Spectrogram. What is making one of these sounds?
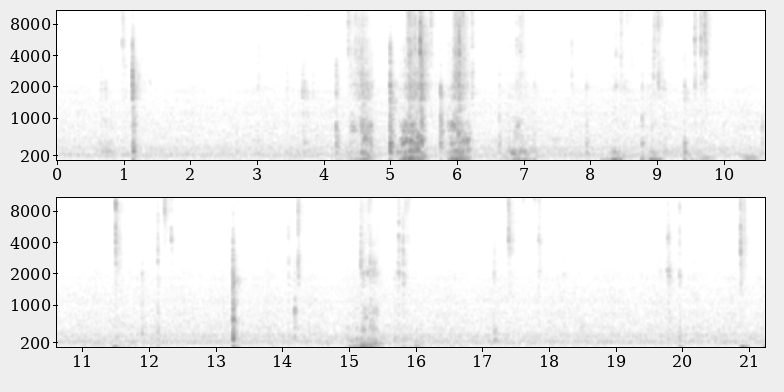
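Small pieces of clay tap and click against a hard surface.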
